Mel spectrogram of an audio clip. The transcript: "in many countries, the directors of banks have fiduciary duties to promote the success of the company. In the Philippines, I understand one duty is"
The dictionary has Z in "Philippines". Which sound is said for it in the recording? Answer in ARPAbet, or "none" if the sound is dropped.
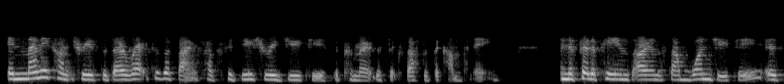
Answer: Z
